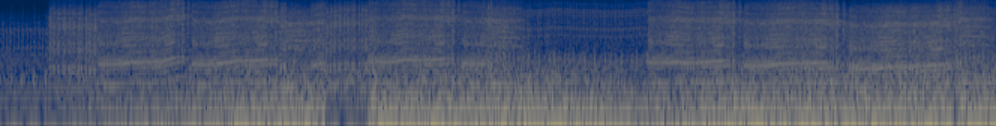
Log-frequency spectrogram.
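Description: A motorbike engine revs and drones steadily.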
